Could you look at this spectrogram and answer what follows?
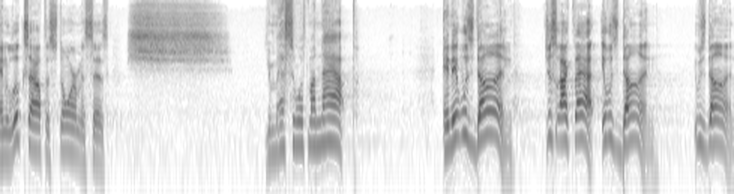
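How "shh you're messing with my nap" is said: mock-yawning hush, quieter and slower. Retelling the storm story as Jesus wakes up, retelling a yawning shush.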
